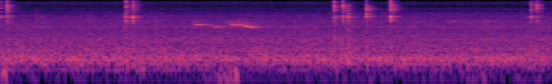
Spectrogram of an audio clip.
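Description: Computer mouse clicking several times, some clicks in quick pairs, over a steady background hiss and low hum.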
